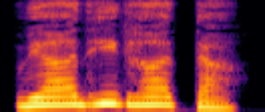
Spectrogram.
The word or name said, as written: ವ್ಯಾಧಿಘಾತ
